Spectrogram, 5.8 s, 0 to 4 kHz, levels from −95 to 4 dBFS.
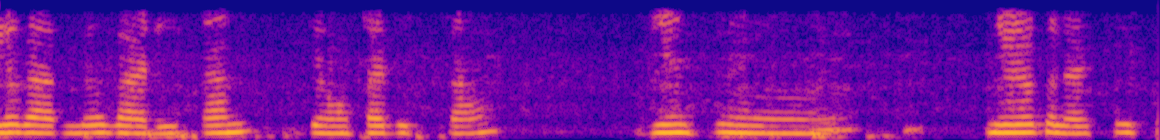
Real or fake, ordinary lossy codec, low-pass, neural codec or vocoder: real; none; 3.6 kHz; none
